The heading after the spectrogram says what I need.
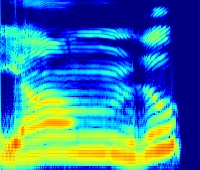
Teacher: نون ساکن آ رہا ہے یہاں پہ ہم غنہ کریں گے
